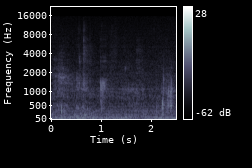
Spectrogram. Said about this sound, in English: So just get a quick sip of coffee.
